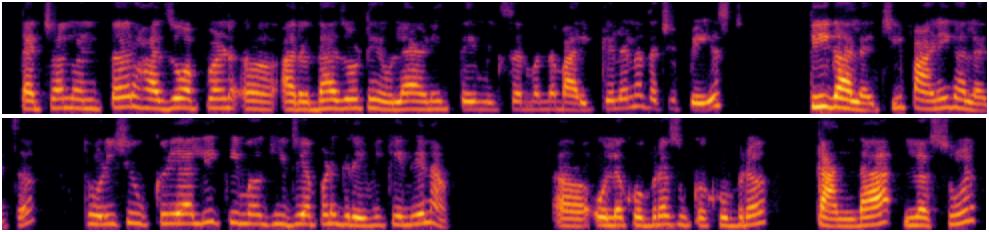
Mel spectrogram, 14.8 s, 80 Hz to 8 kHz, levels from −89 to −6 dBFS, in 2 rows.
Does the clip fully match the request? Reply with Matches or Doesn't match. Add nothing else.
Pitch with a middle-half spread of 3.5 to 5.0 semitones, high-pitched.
Doesn't match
